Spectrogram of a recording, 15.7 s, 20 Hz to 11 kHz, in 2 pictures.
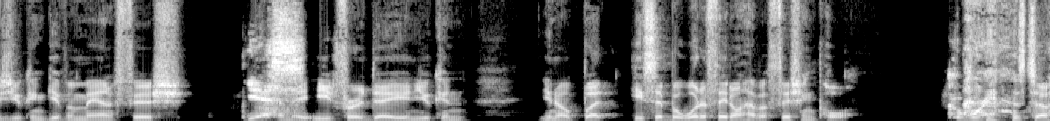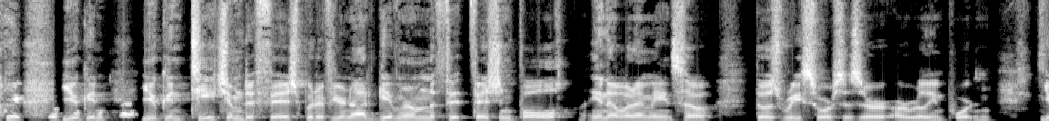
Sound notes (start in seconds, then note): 7.1 laughs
